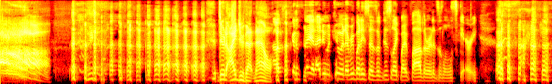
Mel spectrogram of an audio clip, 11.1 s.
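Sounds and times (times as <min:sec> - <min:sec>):
voice imitating an older man's groan of effort getting up: 0:00.0 - 0:01.0
rhythmic breathy laughter: 0:01.4 - 0:04.4, 0:05.5 - 0:06.3, 0:09.8 - 0:11.0
speech: 0:01.7 - 0:11.0.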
